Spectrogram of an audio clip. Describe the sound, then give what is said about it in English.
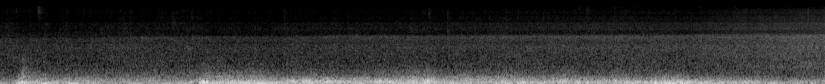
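Steady rain hisses over a deep, rolling rumble of thunder that swells and lingers, with a sharper crack around two seconds in, on a rainy night in Reading, Pennsylvania; no voices, just the storm. “On a rainy night from Reading, Pennsylvania, we bring you the sounds of God.”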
